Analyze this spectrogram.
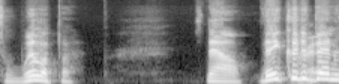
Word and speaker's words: Willapa: Bay, and I was corrected and told it's Willipa Bay. Willipa? Yes. Some I've never heard of Willipa. First Nation heritage descendant said, "Nope, it's Willipa."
